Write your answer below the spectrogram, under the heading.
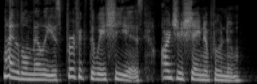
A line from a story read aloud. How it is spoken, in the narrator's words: Melidia giggles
